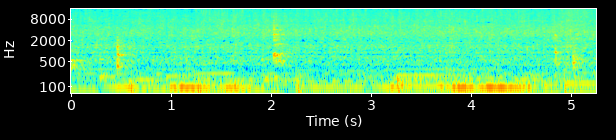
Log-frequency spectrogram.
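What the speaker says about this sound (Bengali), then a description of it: "দেখো এখন মোটামুটি হয়ে গেছে কষানো" A spiced base for a pabda fish curry with potato and lentil vadi sizzles steadily in a pan, a constant close frying hiss with a low burner hum and occasional light stirring clicks.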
